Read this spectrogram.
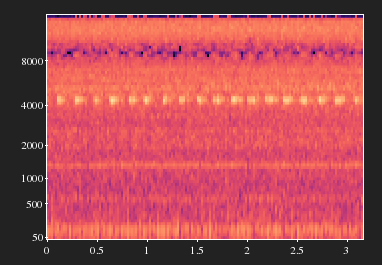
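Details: LT1 engine at idle: high, thin chirping squeak about three times a second, began after a new fan clutch was installed and stops when the clutch engages; found to be a bad fan clutch, mechanic suspected water pump.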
